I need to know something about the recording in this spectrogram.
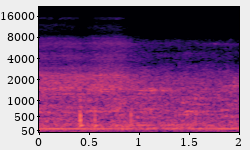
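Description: Steady low hum under an even background noise, with one short click about half a second in.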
